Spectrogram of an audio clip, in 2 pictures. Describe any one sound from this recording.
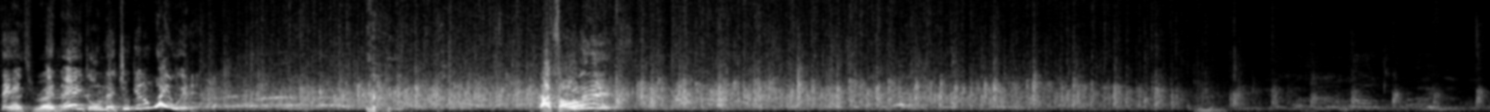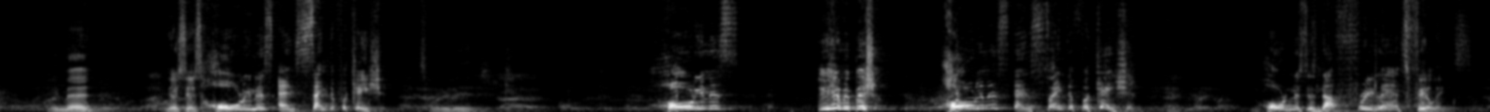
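A man preaches loudly and with animation through a microphone.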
